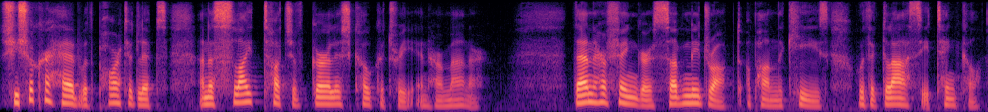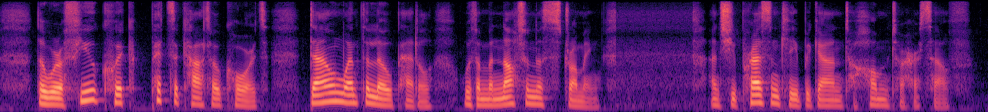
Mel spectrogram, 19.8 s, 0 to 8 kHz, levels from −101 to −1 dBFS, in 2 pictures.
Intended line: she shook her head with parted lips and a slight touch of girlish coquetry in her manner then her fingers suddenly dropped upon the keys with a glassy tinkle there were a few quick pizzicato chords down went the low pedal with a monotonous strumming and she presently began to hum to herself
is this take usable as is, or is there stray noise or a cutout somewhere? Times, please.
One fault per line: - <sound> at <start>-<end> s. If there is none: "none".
none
